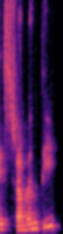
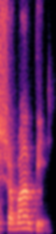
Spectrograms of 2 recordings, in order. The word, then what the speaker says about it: Sravanti: first have to say how nicely you say sravanti i have not heard a non telugu telugu is my mother tongue a non-telego or a non-indian ever say my name like that and it is the correct way to say my name so thank you brahm for doing that everyone says srabanti you know they say chavanti because it's how it's comfortable he said so thank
